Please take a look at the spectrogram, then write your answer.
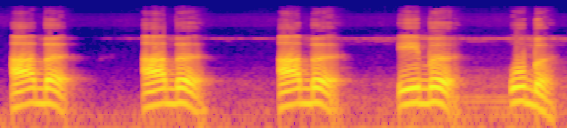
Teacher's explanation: یعنی دونوں ہونٹ آپس میں ملیں گے پھر الگ ہو جائیں گے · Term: مخرج ٹکر کھا کے الگ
